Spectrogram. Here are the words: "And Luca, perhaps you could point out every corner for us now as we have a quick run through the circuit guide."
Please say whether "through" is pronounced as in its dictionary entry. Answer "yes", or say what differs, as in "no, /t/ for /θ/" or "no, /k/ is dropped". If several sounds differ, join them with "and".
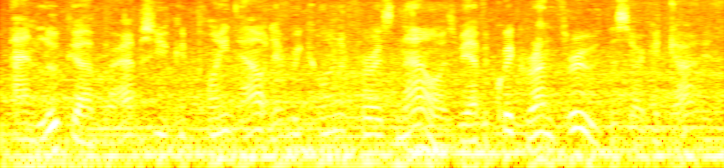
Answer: yes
